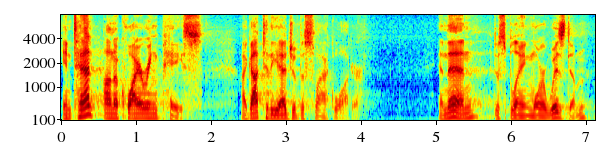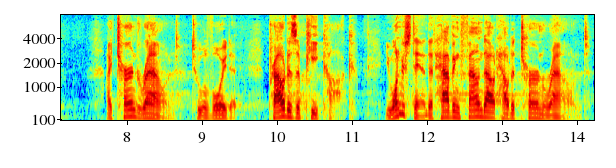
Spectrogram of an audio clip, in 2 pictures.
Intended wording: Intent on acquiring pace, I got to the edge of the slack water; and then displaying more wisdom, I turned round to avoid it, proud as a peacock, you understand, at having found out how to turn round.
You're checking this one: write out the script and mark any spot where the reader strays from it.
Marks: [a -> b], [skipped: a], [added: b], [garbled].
Intent on acquiring pace, I got to the edge of the slack water; and then displaying more wisdom, I turned round to avoid it, proud as a peacock, you understand, [at -> that] having found out how to turn round.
